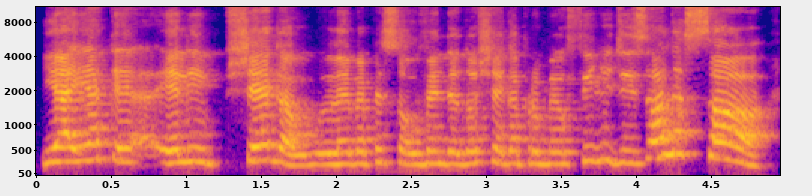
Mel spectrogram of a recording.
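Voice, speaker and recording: A university lecturer with a Brazilian Portuguese accent speaks a little fast in a high, bright-toned voice. Her academic talk shifts between careful lecturing and lively storytelling with personal anecdotes, and she constantly checks in with listeners by saying "né".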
